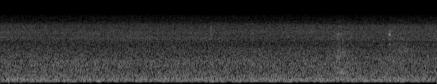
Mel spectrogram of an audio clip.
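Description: Steady, even rushing noise with no distinct events, and one faint short tick near the end.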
